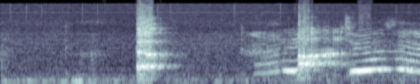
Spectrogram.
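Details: A child belching on request: a brief sharp throat burst, then a drawn-out voiced belch with a gliding, gurgling tone; deliberate burping.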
